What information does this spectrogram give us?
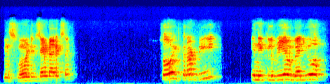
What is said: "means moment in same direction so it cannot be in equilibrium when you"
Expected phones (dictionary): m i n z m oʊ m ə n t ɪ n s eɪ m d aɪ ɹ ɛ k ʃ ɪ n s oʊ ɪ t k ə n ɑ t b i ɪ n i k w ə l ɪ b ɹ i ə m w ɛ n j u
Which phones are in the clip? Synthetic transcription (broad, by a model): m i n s m oʊ m ə n t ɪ n s eɪ m d aɪ ɹ ɛ k ʃ ɪ n s oʊ ɪ t k ə n ɑ t b i ɪ n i k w l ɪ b ɹ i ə m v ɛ l j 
